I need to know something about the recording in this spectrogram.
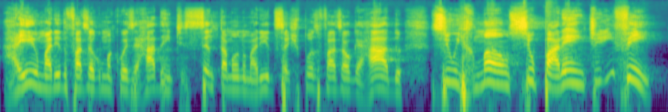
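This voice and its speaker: A male pastor preaches in a high, bright, forceful voice. He keeps firing rhetorical questions at the congregation, acts out harsh quoted remarks, and drags words out as his volume swells and drops. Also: expressive, fast. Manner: stretches words with swings in loudness. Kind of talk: sermon.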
